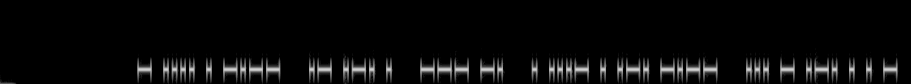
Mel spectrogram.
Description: Morse code, heard as a keyed tone, about 28 wpm, 700 Hz. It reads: THEY ARE ON EVERY STREET
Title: Sentences from Top 1600 Words 28wpm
